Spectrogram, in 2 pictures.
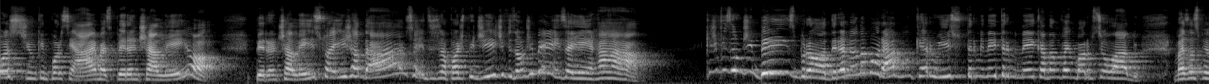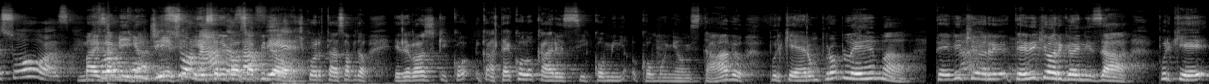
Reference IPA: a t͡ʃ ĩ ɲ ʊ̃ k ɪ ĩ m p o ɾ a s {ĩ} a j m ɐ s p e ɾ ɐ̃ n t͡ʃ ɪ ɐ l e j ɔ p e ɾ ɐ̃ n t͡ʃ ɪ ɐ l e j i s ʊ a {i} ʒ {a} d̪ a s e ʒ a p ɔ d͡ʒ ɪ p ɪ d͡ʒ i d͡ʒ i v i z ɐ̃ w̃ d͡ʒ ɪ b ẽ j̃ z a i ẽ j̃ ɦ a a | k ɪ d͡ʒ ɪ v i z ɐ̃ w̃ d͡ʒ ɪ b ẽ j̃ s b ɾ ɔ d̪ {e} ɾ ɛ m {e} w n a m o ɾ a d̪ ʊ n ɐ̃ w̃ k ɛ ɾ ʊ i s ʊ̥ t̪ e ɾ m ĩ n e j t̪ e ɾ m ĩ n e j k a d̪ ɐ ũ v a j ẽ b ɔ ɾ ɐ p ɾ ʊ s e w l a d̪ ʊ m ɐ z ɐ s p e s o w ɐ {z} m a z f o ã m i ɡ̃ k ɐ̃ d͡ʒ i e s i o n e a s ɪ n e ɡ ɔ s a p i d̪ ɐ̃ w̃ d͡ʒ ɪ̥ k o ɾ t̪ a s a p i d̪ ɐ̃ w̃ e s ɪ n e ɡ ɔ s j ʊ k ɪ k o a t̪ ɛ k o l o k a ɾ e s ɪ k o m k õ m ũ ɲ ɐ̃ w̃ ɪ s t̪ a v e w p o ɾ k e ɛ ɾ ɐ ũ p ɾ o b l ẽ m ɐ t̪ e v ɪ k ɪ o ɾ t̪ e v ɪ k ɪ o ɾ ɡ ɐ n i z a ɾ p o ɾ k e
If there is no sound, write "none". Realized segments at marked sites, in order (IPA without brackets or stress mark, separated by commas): ĩ, i, a, e, e, s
